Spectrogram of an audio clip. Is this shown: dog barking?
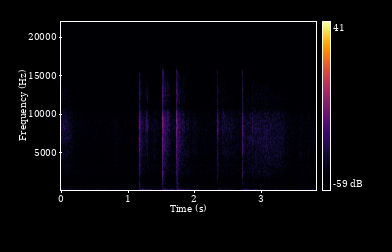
no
